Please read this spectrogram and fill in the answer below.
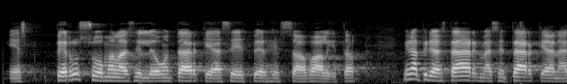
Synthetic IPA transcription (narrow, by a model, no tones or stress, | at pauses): ies | perusːuomɑlɑisilːeont̪ærkeæseet̪perheːssɑːʋɑlit̪ɑ | minæpiɾænsi̥t̪ææːɾimːæisent̪ærkeænæ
